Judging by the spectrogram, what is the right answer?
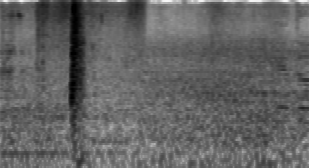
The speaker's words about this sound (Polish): Ciśniemy. I jedziemy prosto. Jedziemy bardzo szybko.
